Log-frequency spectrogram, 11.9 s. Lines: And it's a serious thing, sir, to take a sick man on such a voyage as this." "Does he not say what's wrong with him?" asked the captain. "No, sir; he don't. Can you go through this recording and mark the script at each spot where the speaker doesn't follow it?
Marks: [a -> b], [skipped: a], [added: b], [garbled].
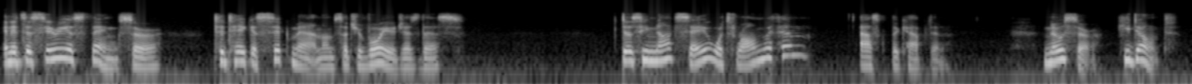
And it's a serious thing, sir, to take a sick man on such a voyage as this." "Does he not say what's wrong with him?" asked the captain. "No, sir; he don't.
